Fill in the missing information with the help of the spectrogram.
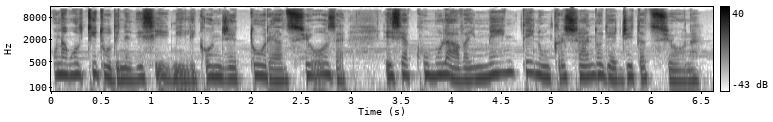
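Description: A man narrating a literary audiobook in a measured, expressive storytelling manner. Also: on the high side.

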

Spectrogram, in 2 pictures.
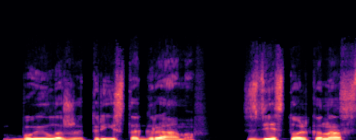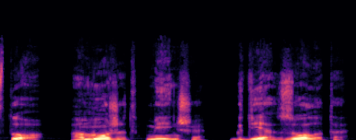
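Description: A man's voice: mid-range voice, expressive, slow, warm tone, no room sound, studio quality. A man doing a trembling, panicked father. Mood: distraught. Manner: trembling, pleading. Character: anxious middle-aged male engineer father.

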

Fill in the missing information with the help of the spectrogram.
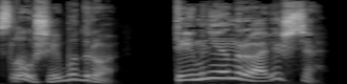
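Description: A man's voice: high-pitched, big pitch swings, unhurried, husky, no room sound, clean studio sound, pitched above the performer's own voice, heavily acted. A man doing a sly, friendly older cowboy. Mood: coaxing.

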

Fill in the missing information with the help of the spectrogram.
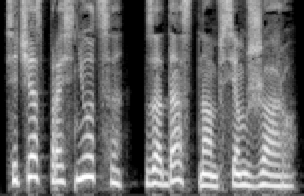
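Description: A woman's voice: medium pitch, animated, unhurried, no room sound, clean studio sound, lightly acted. A woman voicing a grumbling, weary older village man in an audiobook.

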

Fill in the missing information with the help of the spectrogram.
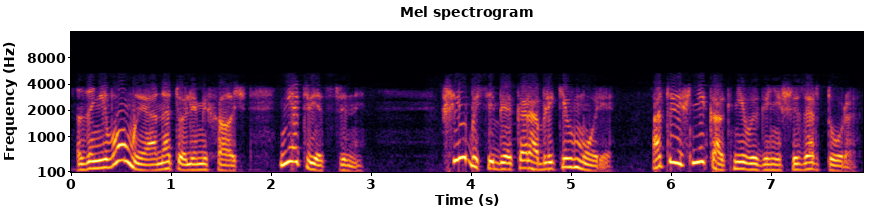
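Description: A man's voice: a little high, wildly swooping pitch, fairly quick, no room sound. A man voicing a grumbling, sarcastic old general in a mocking way. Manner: sneering, mocking. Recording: tinny phone-like dry audio.

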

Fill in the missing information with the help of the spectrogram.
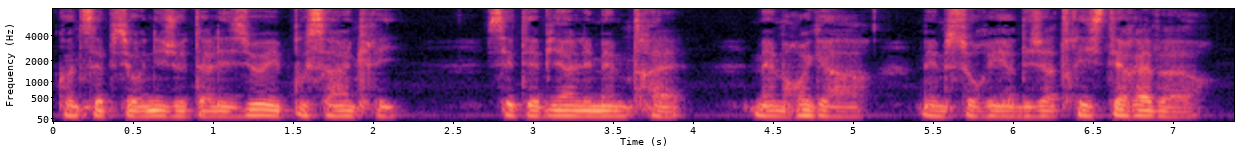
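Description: A man narrating a classic novel in a dramatic, measured reading. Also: low-pitched, little pitch movement, warm tone, slightly rough. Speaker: audiobook narrator.

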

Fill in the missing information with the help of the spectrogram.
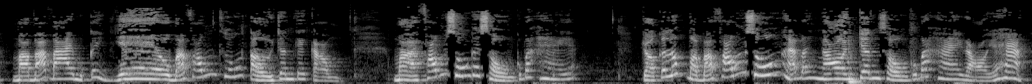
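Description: A woman's voice: high voice, fairly bright tone. A woman narrating a ghost story in a conversational way, talking straight to her listeners. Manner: conversational, addresses listeners directly.

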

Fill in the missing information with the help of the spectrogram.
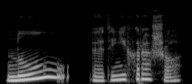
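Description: A woman voicing a young woman's blunt, teasing best friend in a storybook reading, a little higher than her own voice. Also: lively intonation, unhurried, warm tone, no room sound, studio quality. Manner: blurting, cheeky.

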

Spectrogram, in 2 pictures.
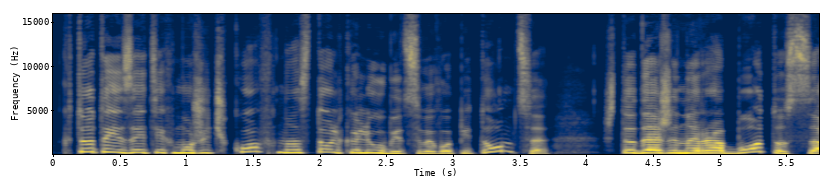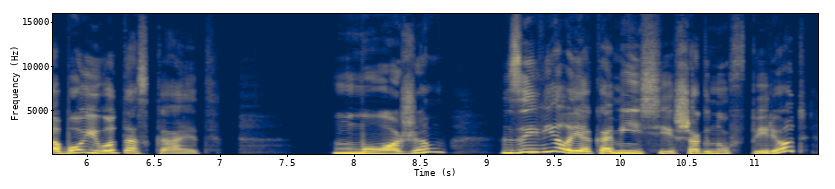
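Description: A woman narrating a first-person audiobook in a lively, ironic storytelling manner. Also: high voice, smooth, no room sound, clean studio sound.

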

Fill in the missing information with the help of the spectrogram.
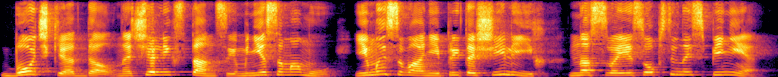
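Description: A woman's voice: a little high, a little slow, natural voice. A woman voicing a confident, bossy young boy who speaks assertively.

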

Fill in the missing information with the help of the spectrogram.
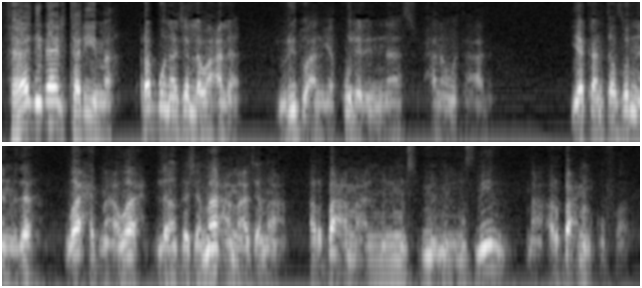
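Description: A man's voice: medium pitch, rapid-fire, a little mellow, slightly rough, rough recording. A man with an Egyptian Arabic accent explaining grammar to his pupils, checking again and again whether they have understood. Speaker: grammar teacher.

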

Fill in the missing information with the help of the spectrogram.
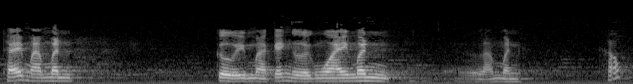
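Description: A man's voice: fairly high pitch, steady tone, unhurried, long reverb tail, muffled recording. An older male Buddhist monk giving a dharma talk in a colloquial, repetitive, folksy way.

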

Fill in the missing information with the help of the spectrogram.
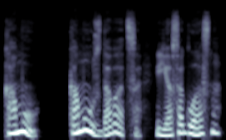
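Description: Female reader doing a feisty young witch, hot-tempered, blunt, husky low voice, storybook. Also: big pitch swings, dark tone, dry recording, clean studio sound, heavily acted. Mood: flustered. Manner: quick-tempered, indignant outbursts.

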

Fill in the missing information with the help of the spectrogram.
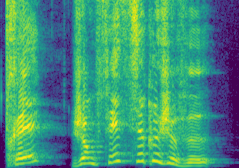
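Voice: sits high, wildly swooping pitch, slow, a bit bright, voice pushed up, heavily acted. Reader voicing a breezy evasive young wife. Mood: airy evasive.

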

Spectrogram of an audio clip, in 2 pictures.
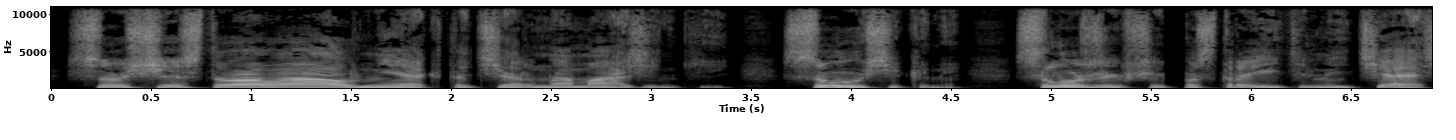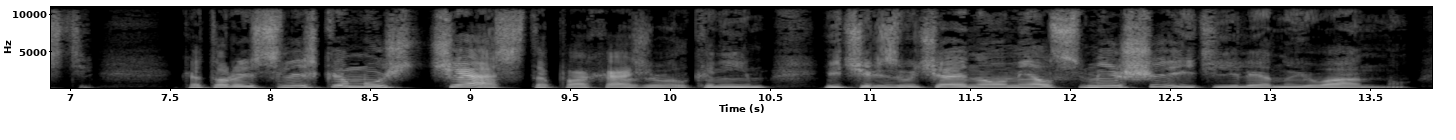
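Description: High-voiced man reading a classic story. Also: measured pace, dry recording, studio quality. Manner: expressive, theatrical reading. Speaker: narrator.

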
